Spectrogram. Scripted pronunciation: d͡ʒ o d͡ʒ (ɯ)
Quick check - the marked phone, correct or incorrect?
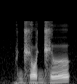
correct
